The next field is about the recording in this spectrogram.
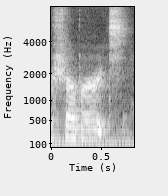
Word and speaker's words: sherbet: So he was, for that clue, you really need to correctly, you need to pronounce sherbet in that way in order to get the same last three letters as the word sorbet. – Yeah. – in this case, it was asking for sherbet or sherbert, but I think because there wasn't that spelling specification, they could be a little flexible about regional pronunciations.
